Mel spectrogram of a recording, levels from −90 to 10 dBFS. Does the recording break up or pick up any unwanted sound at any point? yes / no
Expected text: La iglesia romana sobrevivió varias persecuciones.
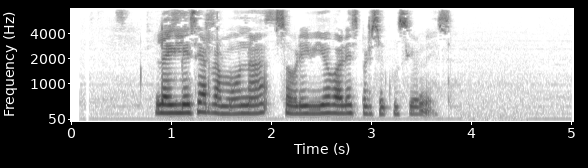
no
